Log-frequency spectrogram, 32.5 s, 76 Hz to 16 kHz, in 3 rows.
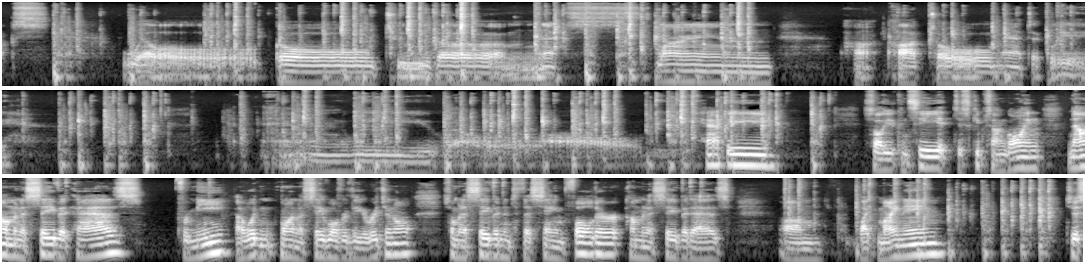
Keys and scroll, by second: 0.0-19.3 typing, 30.0-32.4 typing.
